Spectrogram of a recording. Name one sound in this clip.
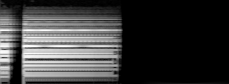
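A video game sounds a short, bright electronic chime.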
